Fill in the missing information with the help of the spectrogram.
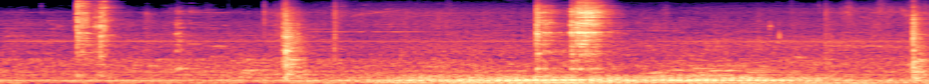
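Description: Metal spoon clinking against an iron griddle a few times while oil is spread on a flatbread cooking on it, the loudest pair of clinks a little past the middle, over a low hum that swells in the second half.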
